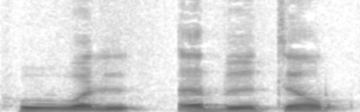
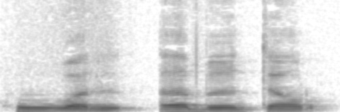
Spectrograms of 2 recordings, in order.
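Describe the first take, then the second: Both takes have the same delivery.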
